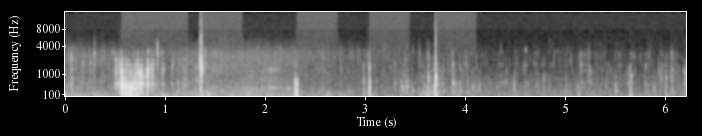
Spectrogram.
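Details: Stomach growling: a low gurgling rumble followed by scattered soft pops and gurgles of bowel gas and fluid.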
